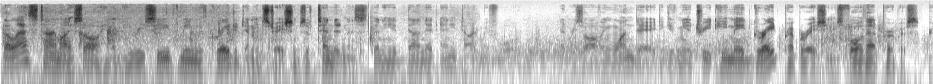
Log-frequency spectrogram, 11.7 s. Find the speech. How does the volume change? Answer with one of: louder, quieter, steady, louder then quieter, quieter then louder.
quieter then louder.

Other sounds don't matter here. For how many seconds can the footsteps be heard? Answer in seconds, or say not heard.
not heard.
